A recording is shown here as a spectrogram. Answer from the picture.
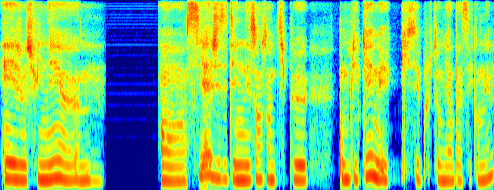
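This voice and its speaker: A woman with a fairly high pitch speaks at a fairly slow pace with fairly even intonation and long, frequent pauses. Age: 20s. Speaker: heart transplant patient and midwifery student. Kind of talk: testimony interview.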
